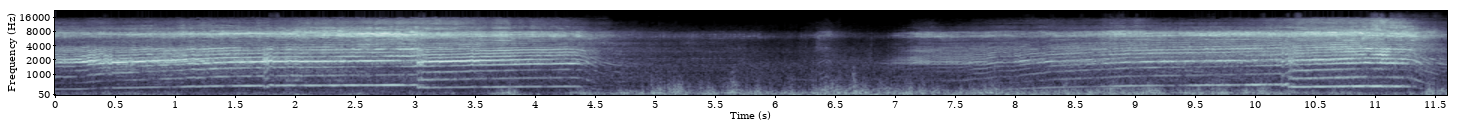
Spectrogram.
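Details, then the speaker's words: HPI Savage nitro monster truck with new clutch bell and spur gear, high and low needles richened half a turn: slow throttle pulls give a high scream that climbs smoothly without stutter or sag; running clean. "I'm pulling this trigger real slow. There's no stuttering. The RPMs keep building up. It doesn't peak out and then fall down."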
